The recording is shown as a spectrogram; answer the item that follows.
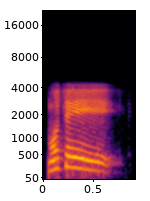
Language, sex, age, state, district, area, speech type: Nepali, male, 60+, West Bengal, Kalimpong, rural, conversation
